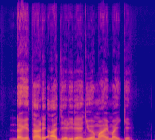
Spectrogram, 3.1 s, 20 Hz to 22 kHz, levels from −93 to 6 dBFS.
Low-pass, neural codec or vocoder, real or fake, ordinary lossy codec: none; vocoder, 44.1 kHz, 128 mel bands every 256 samples, BigVGAN v2; fake; none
